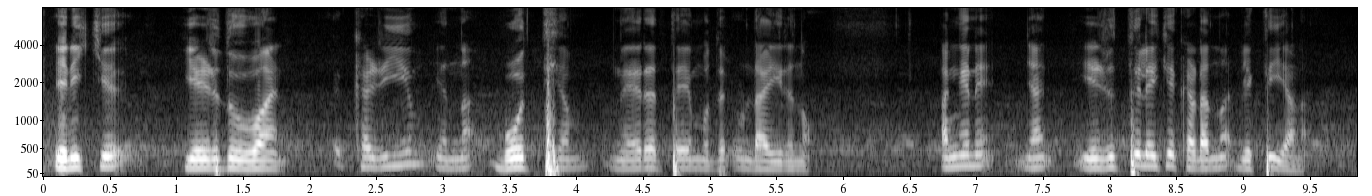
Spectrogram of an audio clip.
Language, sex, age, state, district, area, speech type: Malayalam, male, 60+, Kerala, Kottayam, rural, spontaneous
